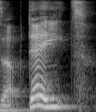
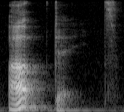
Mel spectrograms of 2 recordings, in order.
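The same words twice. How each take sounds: First: The stress is on the second syllable. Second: The stress is on the first syllable. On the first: It is used as a verb. "But when it's a verb, the stress is on the second syllable" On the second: It is used as a noun. "When it's a noun, the stress is on the first syllable"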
